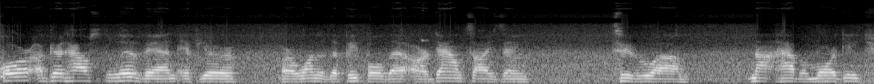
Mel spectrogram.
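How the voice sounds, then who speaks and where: Speech comes at a fairly slow pace with monotone, flat intonation. Noticeable background noise and audible room echo are present. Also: man. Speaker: tiny home builder. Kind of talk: video walkthrough tour. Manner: halting, stumbles over words; casual, conversational.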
